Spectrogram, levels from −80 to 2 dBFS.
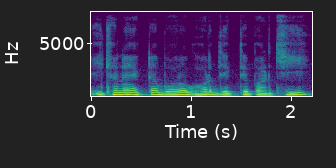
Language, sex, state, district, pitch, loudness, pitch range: Bengali, male, West Bengal, Alipurduar, 160 Hz, -13 LUFS, 150-180 Hz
